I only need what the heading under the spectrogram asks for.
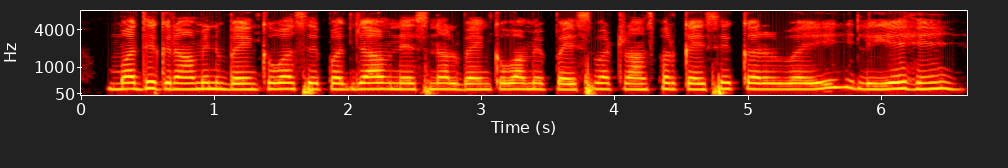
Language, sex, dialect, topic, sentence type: Magahi, female, Central/Standard, banking, question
